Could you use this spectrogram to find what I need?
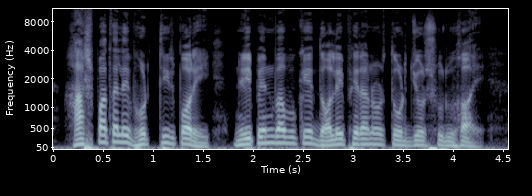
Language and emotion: Bengali, neutral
